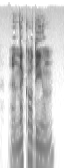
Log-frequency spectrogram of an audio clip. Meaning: accordion
- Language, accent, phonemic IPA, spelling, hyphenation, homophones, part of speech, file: French, France, /a.kɔʁ.de.ɔ̃/, accordéon, ac‧cor‧dé‧on, accordéons, noun, Fr-accordéon.ogg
